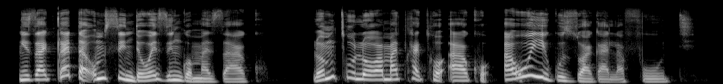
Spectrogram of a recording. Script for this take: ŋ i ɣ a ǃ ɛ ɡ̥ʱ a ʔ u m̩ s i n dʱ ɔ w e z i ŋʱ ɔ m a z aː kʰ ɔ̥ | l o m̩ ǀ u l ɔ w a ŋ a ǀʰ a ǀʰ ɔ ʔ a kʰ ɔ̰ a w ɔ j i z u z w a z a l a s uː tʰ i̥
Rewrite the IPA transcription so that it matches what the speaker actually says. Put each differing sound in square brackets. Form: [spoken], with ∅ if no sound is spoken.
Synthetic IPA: ŋ i [z] a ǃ ɛ [d̥ʱ] a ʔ u m̩ s i n dʱ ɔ w e z i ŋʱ ɔ m a z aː kʰ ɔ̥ | l o m̩ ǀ u l ɔ w a [m] a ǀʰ a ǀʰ ɔ ʔ a kʰ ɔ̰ a w [u] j i [ɣ] u z w a [ɣ] a l a [f] uː tʰ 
